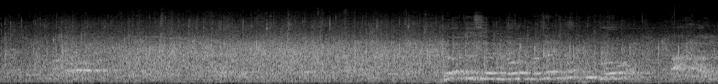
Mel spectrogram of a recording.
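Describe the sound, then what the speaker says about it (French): Sustained crowd applause and cheering at the Windjammers finals of a video game tournament, a dense continuous clatter with voices calling out over it throughout. "Vous pouvez applaudir Soun."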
